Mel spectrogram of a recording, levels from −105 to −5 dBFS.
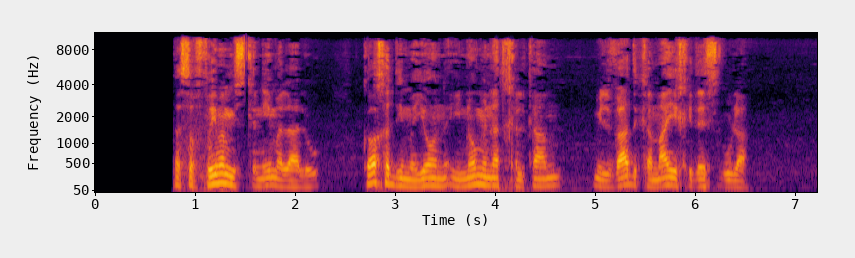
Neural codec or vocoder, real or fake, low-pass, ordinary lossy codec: none; real; 9.9 kHz; AAC, 48 kbps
